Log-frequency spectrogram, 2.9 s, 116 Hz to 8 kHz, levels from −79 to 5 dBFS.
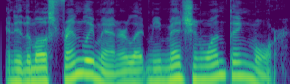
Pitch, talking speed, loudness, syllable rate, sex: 135 Hz, 250 wpm, -16 LUFS, 5.7 syllables/s, male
